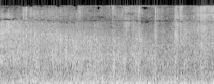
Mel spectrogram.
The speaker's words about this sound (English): He knew as the barrages tended to creep forward, the chances of a second shell landing in exactly the same place were minimal. You just had to survive the first few explosions.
